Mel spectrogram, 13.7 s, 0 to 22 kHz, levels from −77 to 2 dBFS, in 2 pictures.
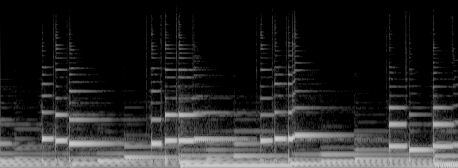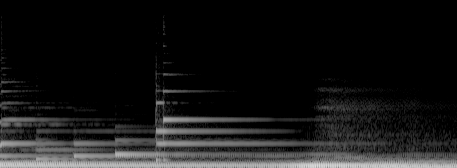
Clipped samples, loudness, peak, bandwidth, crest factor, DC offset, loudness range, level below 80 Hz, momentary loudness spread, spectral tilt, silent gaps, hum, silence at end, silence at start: under 0.1%; -21 LUFS; -4 dBFS; 9.6 kHz; 14 dB; under 0.1%; 6 LU; -22 dBFS; 9 LU; -8.5 dB/octave; none; none; 0 s; 0 s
